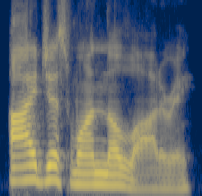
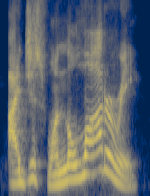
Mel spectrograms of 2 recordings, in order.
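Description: First: The pitch drops from high to low. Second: The pitch climbs from low to high. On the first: The speaker sounds let down. "Descending melodies, the ones that go from high to low" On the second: The speaker is excited and happy. "Ascending melodies make you sound excited, make you sound happy"

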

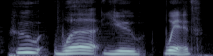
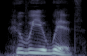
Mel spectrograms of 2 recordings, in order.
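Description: First: Were and you are said in full forms. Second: Were and you are said in weak forms.

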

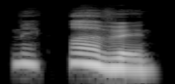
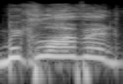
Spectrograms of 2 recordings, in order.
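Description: First: The name is said with heavy disappointment. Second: The name is said without disappointment. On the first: "such disappointment in his voice" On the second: "all these takes he was doing"

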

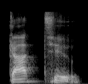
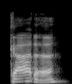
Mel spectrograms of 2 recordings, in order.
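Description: First: The two words are said separately. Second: The two words are smashed together.

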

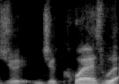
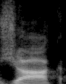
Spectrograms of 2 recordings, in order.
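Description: First: The name is said the American way. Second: The name is said the French way. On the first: "I've said Jaquez" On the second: "you call him Jacques"

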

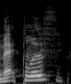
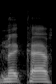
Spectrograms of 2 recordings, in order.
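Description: First: The second syllable sounds like 'cliff'. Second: The second syllable sounds like 'calf'. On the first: The speaker calls it wrong. "I always Call him Metcliffe" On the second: The speaker calls it right. "but it's Metcalf"

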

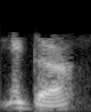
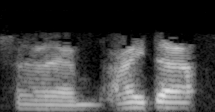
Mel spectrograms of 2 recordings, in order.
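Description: First: The name is said with a Polish pronunciation. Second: The name is said with an English pronunciation.

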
